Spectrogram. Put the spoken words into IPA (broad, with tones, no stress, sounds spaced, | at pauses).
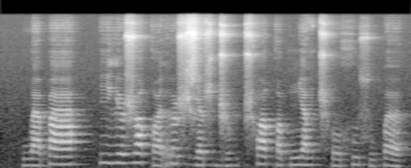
w a˨ p a˦ | i˦ lʲ ɔ˦ ʐ ɔ˦ qʷ a˨ r ɔ˦ ʂ ʑ a˧ ʂ ɖ͡ʐ u˨˦ ɡ ʈ͡ʂʰ ɔ˦ qʷ i˧ p ɲ a˦ v ʈ͡ʂʰ o˧ x u˦ sʷ ɛ˧ p ɐ˦˨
